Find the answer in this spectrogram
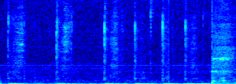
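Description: Faint light clicks and taps of a stylus writing on a drawing tablet, with soft low thuds in between.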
